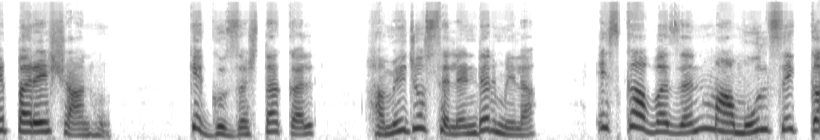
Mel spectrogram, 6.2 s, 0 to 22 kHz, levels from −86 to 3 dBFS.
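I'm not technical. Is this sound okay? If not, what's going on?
Yes, this recording sounds fine, with nothing wrong to point to. There is no moment in it where a listener would notice a technical problem.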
